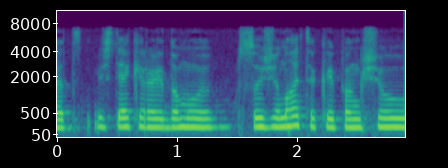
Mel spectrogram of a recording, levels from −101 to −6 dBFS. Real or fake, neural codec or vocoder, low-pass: fake; codec, 16 kHz, 8 kbps, FunCodec, trained on LibriTTS, 25 frames a second; 7.2 kHz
